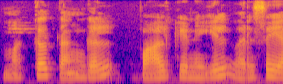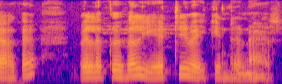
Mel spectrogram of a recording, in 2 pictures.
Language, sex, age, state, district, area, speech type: Tamil, female, 45-60, Tamil Nadu, Nagapattinam, rural, read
